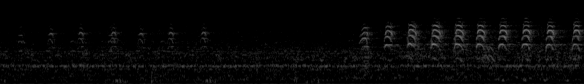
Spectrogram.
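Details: Crane hawk calling from its lookout perch: faint, evenly spaced notes at first, then a loud, regular run of ringing, harmonic notes about three per second for the last two seconds, with a constant low hum behind.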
